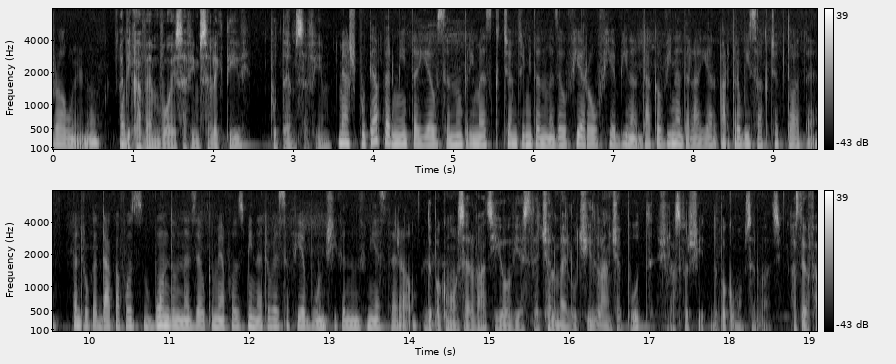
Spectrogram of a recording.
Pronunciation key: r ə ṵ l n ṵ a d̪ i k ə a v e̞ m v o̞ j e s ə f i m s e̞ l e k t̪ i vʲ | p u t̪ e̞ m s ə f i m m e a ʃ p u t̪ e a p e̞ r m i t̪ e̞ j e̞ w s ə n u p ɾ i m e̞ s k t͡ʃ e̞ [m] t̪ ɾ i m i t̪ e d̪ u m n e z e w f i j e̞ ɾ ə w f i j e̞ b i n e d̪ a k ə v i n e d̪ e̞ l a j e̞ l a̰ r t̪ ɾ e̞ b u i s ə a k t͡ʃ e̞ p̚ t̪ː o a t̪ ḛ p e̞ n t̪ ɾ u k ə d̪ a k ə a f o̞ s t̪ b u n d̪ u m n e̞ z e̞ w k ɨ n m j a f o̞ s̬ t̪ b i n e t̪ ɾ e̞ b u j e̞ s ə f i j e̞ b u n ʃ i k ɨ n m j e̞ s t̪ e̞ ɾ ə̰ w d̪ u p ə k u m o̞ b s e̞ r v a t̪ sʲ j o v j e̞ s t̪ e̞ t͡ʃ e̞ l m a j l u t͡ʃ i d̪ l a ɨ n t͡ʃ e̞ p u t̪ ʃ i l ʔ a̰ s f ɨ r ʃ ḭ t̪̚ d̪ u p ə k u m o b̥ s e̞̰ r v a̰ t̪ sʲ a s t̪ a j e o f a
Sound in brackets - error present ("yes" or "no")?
no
